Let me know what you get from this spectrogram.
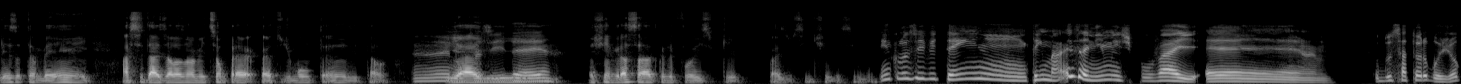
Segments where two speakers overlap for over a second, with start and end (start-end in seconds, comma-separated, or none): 4.4-5.7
